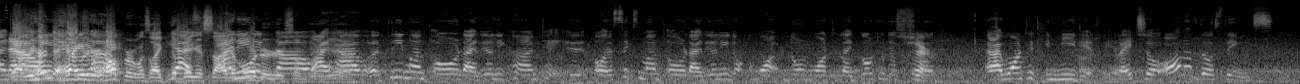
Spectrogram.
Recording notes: Live From NRF 2024.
